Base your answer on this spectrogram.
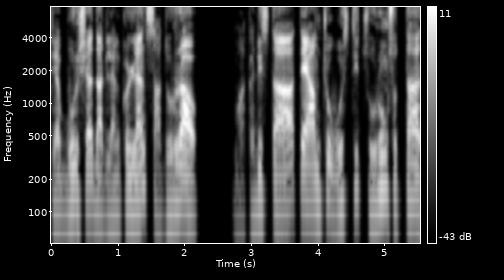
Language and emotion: Goan Konkani, fearful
